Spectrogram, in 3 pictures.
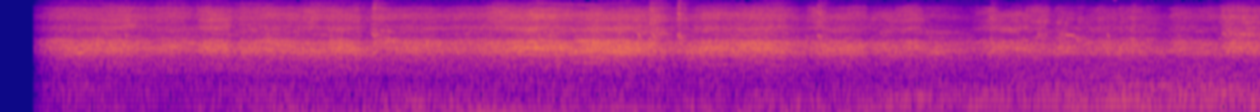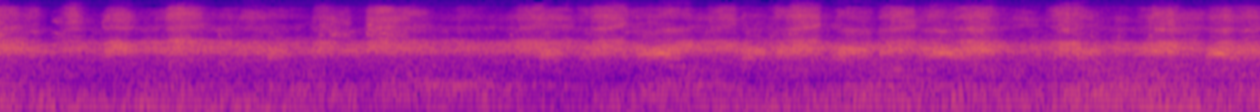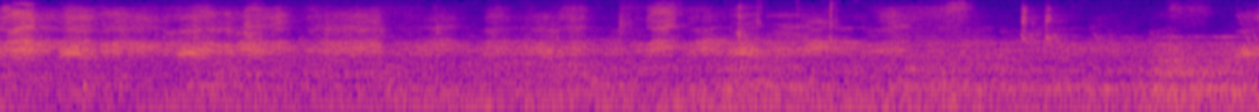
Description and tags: a murder of crows over Luxembourg City
birds, crows, city, field-recording, murder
